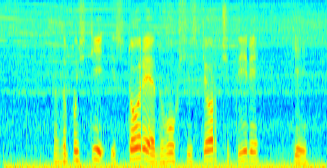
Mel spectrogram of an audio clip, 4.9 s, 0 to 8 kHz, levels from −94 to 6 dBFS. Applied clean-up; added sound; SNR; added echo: none; Sawing; 14 dB; none.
